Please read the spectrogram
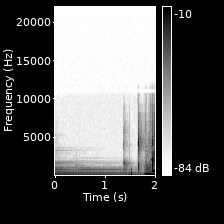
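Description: Acoustic guitar's last strummed chord ringing out and slowly fading at the end of a song, with a few small clicks near the end.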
